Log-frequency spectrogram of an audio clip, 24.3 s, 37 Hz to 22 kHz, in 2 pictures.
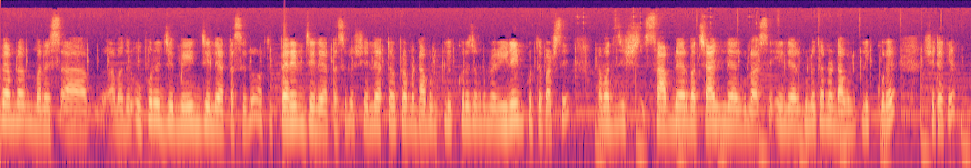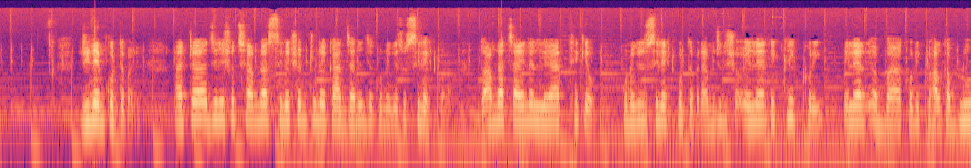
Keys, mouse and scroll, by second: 7.4 click, 17.4 click, 21.9 click.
